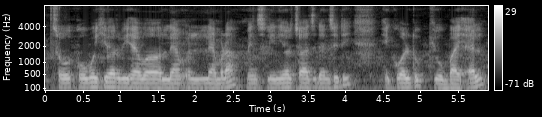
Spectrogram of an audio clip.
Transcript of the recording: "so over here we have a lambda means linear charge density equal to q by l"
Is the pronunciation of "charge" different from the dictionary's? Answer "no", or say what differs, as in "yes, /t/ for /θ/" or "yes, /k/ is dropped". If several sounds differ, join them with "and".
no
